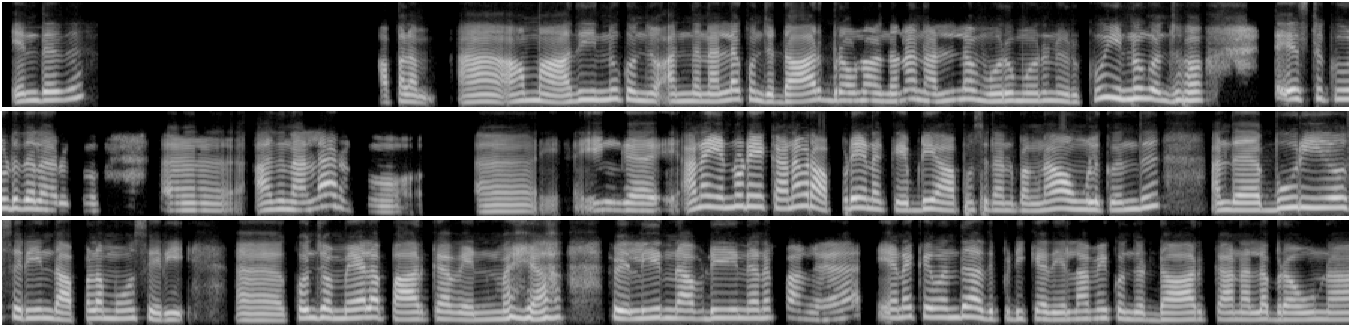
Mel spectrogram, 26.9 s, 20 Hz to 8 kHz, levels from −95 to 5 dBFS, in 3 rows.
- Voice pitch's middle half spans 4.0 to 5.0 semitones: No, average, 3.4 semitones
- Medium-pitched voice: No, high, 220 Hz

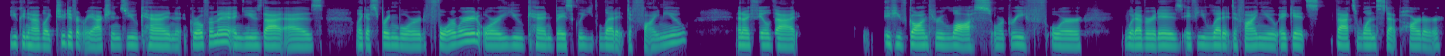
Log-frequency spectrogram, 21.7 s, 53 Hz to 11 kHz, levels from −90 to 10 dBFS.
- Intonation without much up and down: Yes, narrow, 1.3 semitones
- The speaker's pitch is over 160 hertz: No, medium, 155 Hz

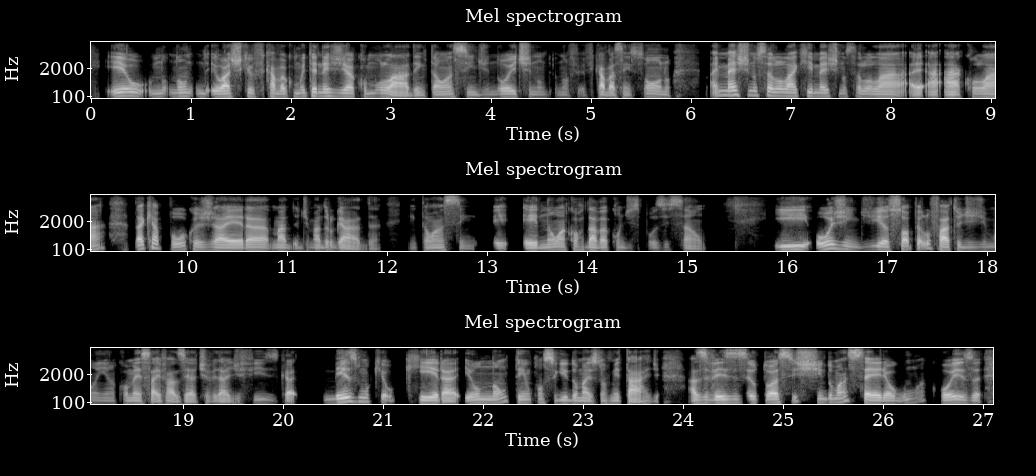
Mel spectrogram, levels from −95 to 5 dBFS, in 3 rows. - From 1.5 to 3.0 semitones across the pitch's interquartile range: No, average, 4.1 semitones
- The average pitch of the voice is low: Yes, low, 110 Hz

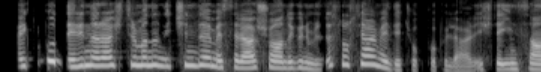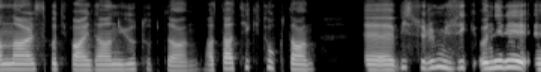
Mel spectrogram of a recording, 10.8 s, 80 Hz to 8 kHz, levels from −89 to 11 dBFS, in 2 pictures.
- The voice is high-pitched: Yes, high, 210 Hz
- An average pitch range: No, wide, 7.6 semitones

